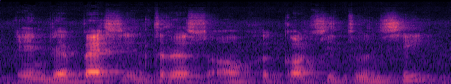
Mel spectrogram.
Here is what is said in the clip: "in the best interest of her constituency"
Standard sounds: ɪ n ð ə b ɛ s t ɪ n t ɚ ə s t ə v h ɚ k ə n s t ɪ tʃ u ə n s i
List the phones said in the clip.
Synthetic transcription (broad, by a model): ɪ n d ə b ɛ s t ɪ n t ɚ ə s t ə f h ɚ k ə n s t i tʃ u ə n s i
